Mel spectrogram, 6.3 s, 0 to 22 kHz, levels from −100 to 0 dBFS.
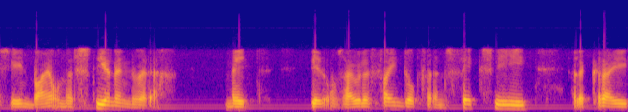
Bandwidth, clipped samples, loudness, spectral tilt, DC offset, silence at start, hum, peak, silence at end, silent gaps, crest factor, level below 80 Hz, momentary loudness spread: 5.2 kHz; under 0.1%; -21 LUFS; -8 dB/octave; under 0.1%; 0 s; none; -4 dBFS; 0 s; none; 18 dB; -70 dBFS; 10 LU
